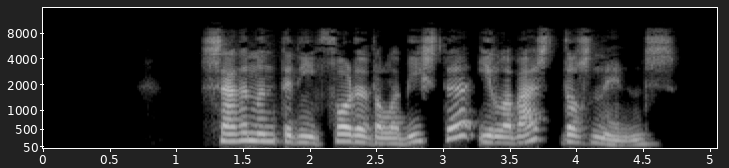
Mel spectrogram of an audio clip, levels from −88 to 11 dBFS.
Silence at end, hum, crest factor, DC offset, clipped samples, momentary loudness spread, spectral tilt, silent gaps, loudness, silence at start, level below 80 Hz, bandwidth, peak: 0.35 s; none; 22 dB; under 0.1%; under 0.1%; 12 LU; -4.5 dB/octave; none; -20 LUFS; 1.2 s; -70 dBFS; 9.6 kHz; 0 dBFS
